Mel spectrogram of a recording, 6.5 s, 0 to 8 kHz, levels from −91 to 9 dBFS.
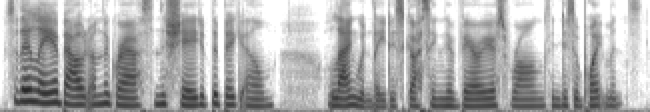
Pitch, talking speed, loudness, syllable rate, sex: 205 Hz, 195 wpm, -18 LUFS, 5.3 syllables/s, female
